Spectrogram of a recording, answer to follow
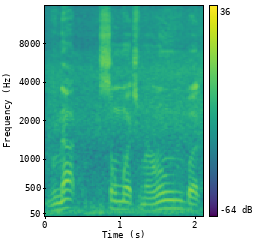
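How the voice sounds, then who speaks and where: Male vlogger with a Southern Californian accent, mid pitch, relaxed and repetitive, recorded outdoors at the beach over faint surf. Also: slow pace, background noise. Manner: relaxed, rambling, repeats himself, chuckles often. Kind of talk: casual tribute vlog. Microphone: phone or camera filming himself.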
